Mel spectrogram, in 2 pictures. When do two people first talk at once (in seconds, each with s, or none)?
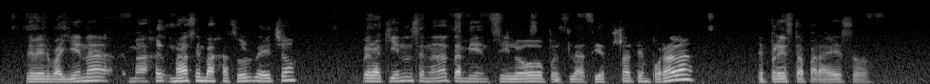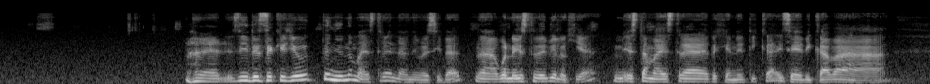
none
